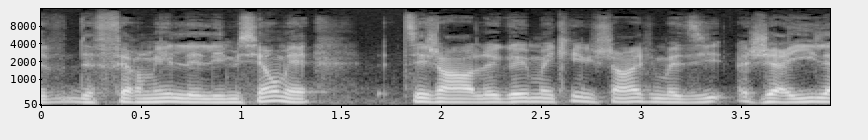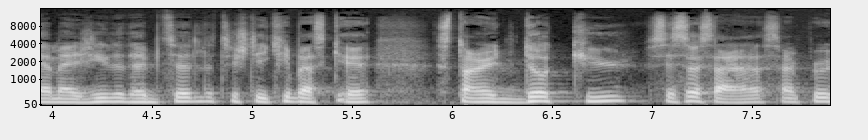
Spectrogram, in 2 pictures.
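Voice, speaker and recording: A man with a Québécois French accent in casual podcast chat, rambling with many fillers and restarts. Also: fairly high pitch.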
